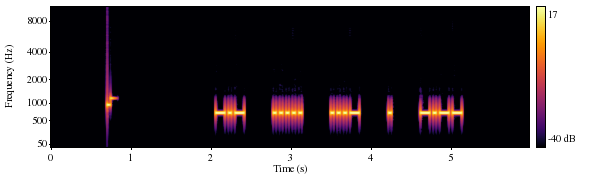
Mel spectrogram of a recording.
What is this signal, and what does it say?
Morse code, heard as a keyed tone, about 32 wpm, spaced as for 17 wpm, 700 Hz. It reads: K5VEY
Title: USA Call Signs - 3x Character Spacing - 30wpm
